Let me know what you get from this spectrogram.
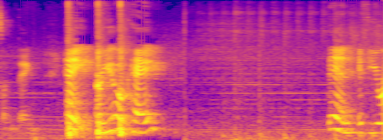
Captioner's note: loud tapping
